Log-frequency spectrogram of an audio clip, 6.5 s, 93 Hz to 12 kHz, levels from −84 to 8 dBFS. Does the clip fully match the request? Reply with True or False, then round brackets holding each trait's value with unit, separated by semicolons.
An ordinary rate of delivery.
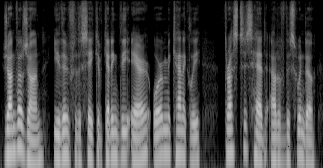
True (175 wpm)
